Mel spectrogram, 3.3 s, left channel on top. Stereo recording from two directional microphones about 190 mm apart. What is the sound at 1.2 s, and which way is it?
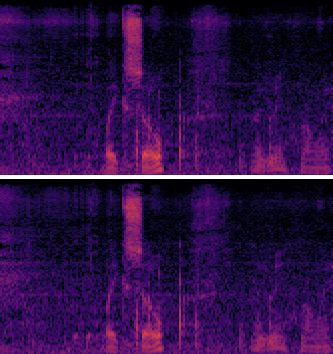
Speech, 25° left (ahead or behind).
